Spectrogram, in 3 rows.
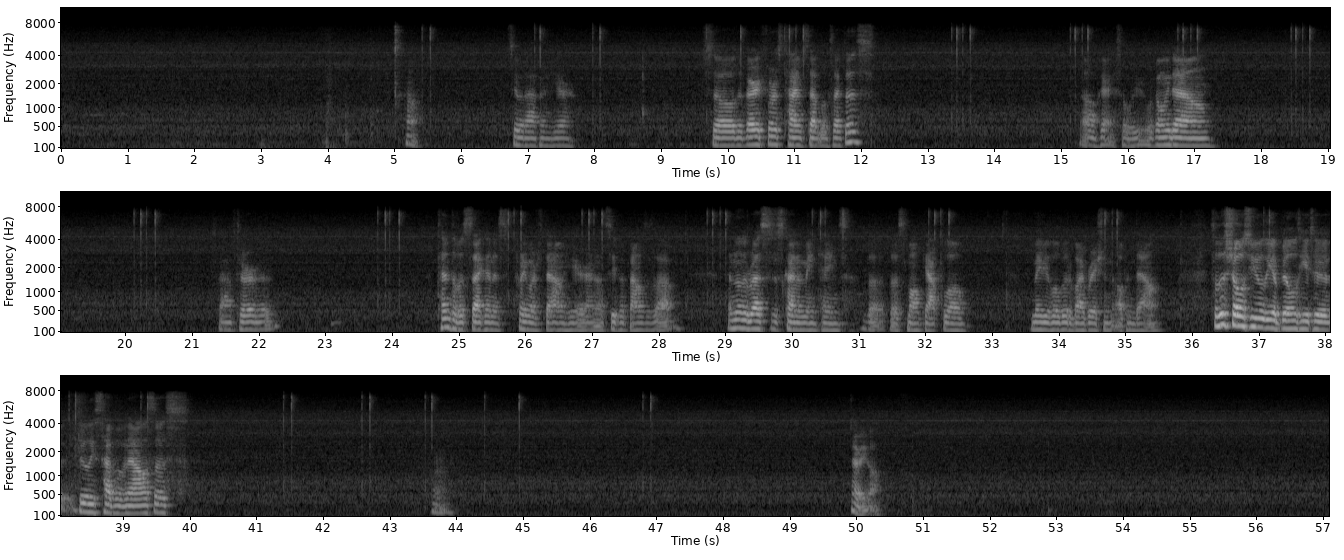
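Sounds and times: computer mouse clicks: 5.0 - 5.7, 7.1 - 7.3, 7.9 - 8.8, 13.3 - 13.8, 15.1 - 15.5, 16.8 - 17.2, 18.4 - 18.9, 20.1 - 20.6, 23.8 - 24.2, 25.6 - 26.0, 26.8 - 27.3, 28.4 - 29.1, 30.2 - 30.8, 32.1 - 32.4, 33.1 - 33.3, 34.7 - 35.0, 38.2 - 38.4, 41.4 - 41.7, 42.6 - 42.9, 43.5 - 45.1, 46.8 - 47.1
faint computer mouse clicks: 8.0 - 8.8, 13.3 - 13.8, 18.4 - 18.9, 20.1 - 20.6, 23.8 - 24.2, 25.6 - 26.0, 28.7 - 29.1, 34.7 - 35.0, 41.4 - 41.6, 42.6 - 42.8, 43.5 - 43.7, 46.8 - 47.0.

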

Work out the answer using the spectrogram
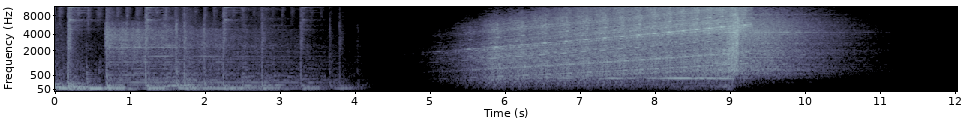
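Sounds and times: rising whoosh: 5.0 - 10.6.

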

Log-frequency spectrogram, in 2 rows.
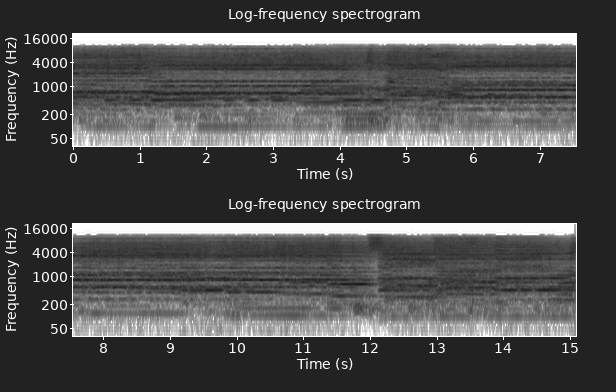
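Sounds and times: congregation singing a worship song: 0.0 - 15.0.

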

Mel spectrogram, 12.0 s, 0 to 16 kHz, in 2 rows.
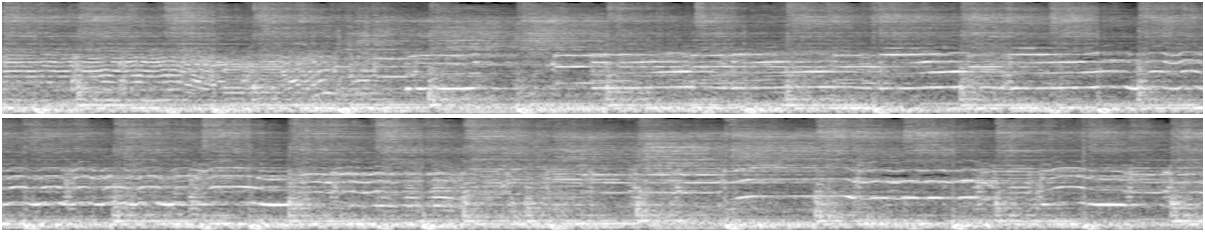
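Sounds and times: bass guitar: 0.0 - 12.0
drums: 0.0 - 12.0.

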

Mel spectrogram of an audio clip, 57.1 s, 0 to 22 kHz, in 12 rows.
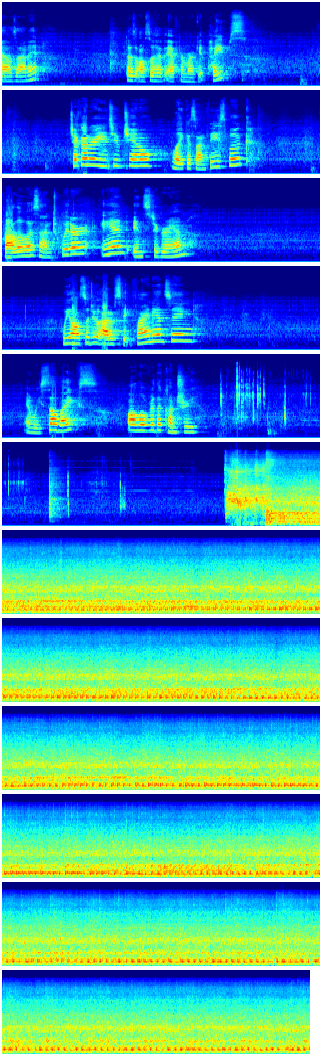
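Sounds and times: motorcycle engine starting and idling: 27.2 - 57.0.

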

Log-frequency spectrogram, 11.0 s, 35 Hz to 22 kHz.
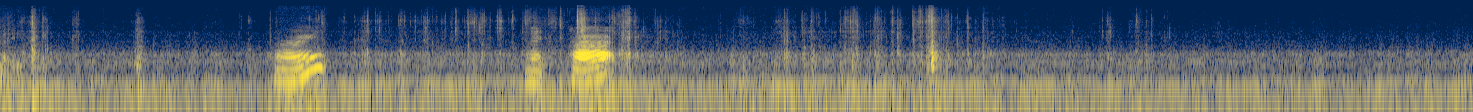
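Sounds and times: cards rustling: 0.0 - 1.2, 1.8 - 7.6, 8.2 - 8.9
low steady hum: 0.0 - 11.0
foil wrapper tearing and crinkling: 2.5 - 7.6, 8.2 - 8.8.

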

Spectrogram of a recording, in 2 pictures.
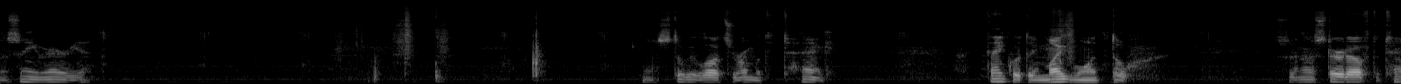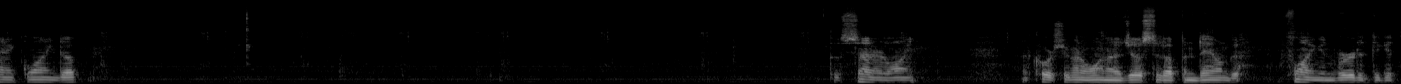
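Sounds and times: faint steady hum: 0.0 - 28.0
faint ticks and click: 1.9 - 2.4.

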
